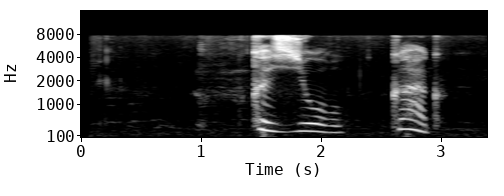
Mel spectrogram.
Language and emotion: Russian, angry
